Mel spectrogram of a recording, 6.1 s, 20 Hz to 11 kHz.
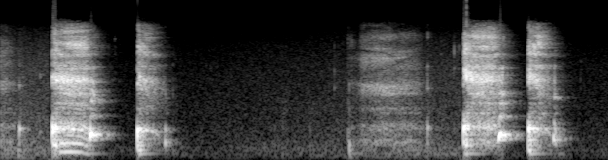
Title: Girl coughing 24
